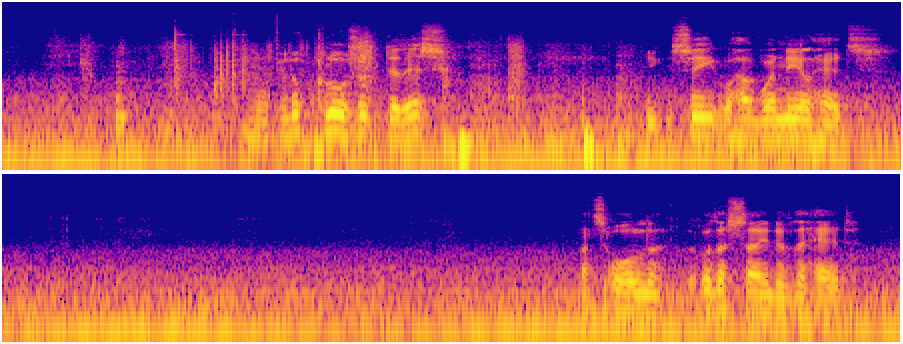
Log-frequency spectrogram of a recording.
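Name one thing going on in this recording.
A wooden board scrapes and knocks as it is picked up and handled.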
